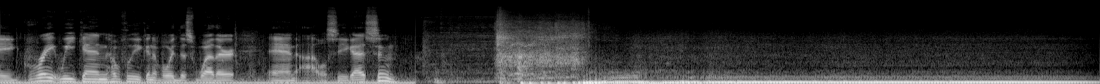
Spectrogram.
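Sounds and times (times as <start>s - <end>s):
car engine starting and idling: 4.0s - 11.0s.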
